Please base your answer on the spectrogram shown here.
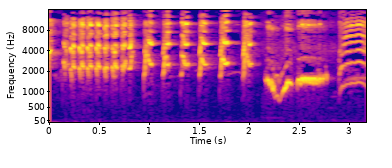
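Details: A Bornean White-rumped shama, used as an agitated lure song to provoke other birds into answering, sings loud and fast: a rapid chattering trill, sharp descending whistles, then a swooping rich whistle and a buzzy harmonic note.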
